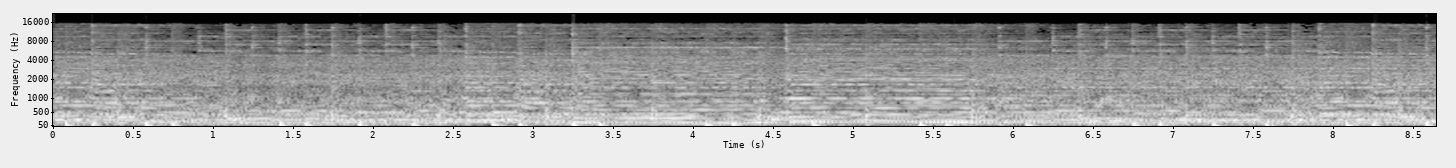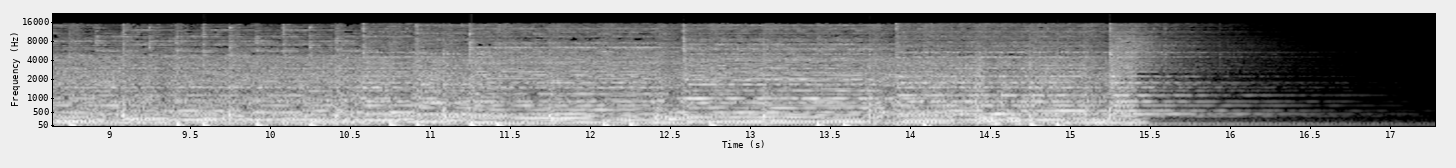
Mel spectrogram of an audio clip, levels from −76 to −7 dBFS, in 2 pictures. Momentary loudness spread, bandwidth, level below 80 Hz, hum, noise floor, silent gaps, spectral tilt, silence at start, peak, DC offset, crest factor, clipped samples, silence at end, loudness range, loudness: 2 LU; 16 kHz; -24 dBFS; none; -51 dBFS; none; -4 dB/octave; 0 s; 0 dBFS; under 0.1%; 12 dB; under 0.1%; 1.2 s; 1 LU; -12 LUFS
